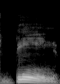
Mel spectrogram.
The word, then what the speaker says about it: Bean: The first name is Jeffrey, J-E-O-F-R-E-Y. Last name is Bean, B-E-A-N, Jeffrey Bean.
